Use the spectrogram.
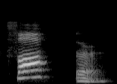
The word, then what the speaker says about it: father: 그런 발음으로 하시는 것이 바로 슈아 발음이 돼요. 그래서 father 이렇게 돼요. 정말 그러니까 제가 과장하는 것 같지만 사실은 그렇게 발음하셔야 되고 그렇게 들리셔야 돼요.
